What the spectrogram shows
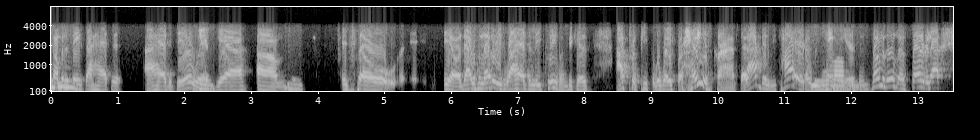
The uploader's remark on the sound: welcome to the debut of our call-in show.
